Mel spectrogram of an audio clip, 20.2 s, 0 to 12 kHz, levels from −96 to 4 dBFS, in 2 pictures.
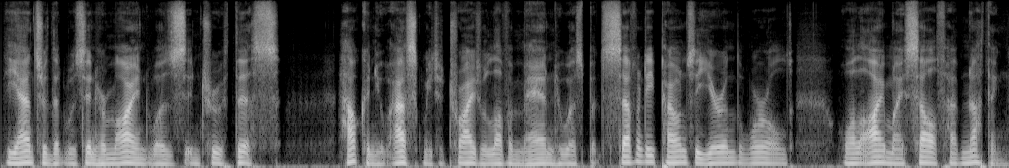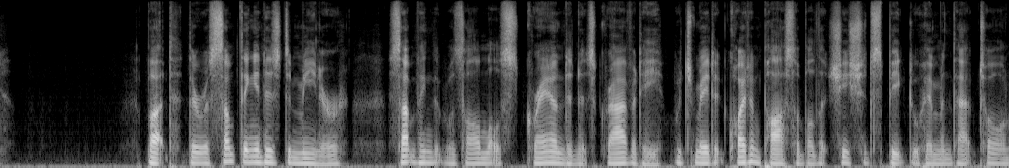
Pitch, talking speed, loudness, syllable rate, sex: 100 Hz, 190 wpm, -22 LUFS, 5.1 syllables/s, male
